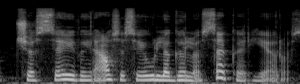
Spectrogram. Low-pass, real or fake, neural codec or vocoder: 14.4 kHz; fake; vocoder, 48 kHz, 128 mel bands, Vocos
